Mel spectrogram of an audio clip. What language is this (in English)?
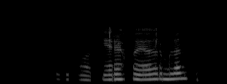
Icelandic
